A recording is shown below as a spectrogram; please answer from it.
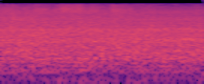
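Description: Steady, even hiss of background noise with no other sound on top.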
